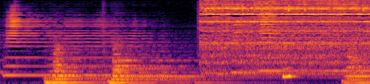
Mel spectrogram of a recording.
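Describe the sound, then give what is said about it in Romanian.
A telephone rings loudly and steadily with a bright electric bell tone, with no one speaking over it. “Telefonul ăsta era a doua cursă.”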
